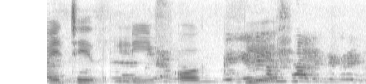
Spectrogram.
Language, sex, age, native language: Icelandic, male, 9, Icelandic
